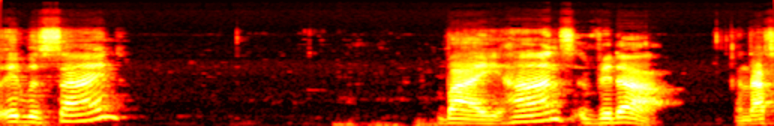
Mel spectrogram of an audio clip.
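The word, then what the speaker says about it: Vide: And so it was signed by Hans Vidar. And that's how you pronounce it. It's spelled V-I-D-E, but it's Hans Vidar.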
